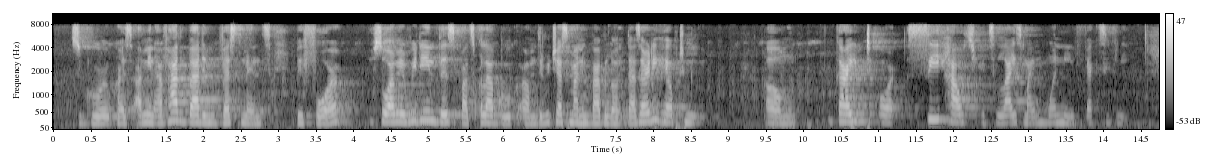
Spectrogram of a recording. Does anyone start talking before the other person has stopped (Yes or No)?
No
